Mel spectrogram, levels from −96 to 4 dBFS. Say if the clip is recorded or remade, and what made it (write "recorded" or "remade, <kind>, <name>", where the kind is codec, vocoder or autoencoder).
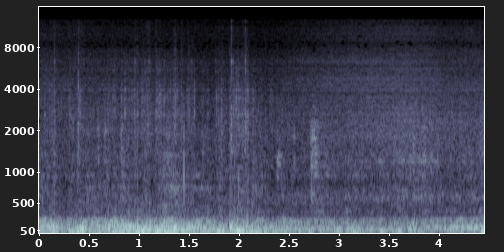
recorded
